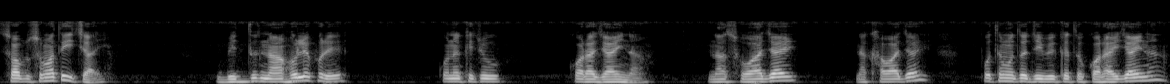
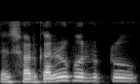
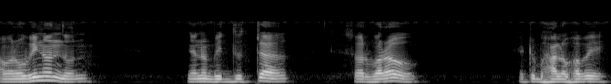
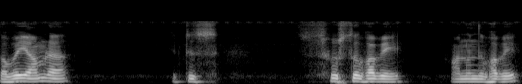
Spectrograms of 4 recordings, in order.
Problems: background sounds at intervals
